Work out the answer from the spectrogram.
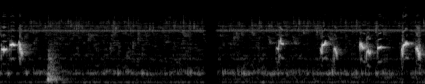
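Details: Yellow-vented bulbul (trucukan) in a lure recording from an ombyokan chorus. A few liquid double notes and a low thud open the passage. After a quiet stretch, a cluster of quick, warbled, slurred notes follows over a faint high hiss.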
